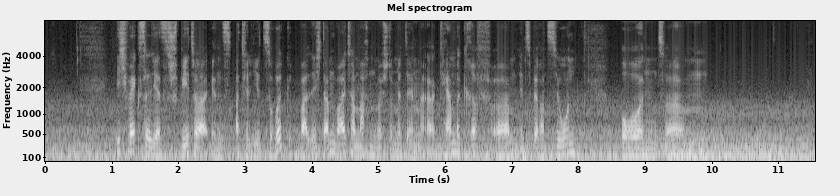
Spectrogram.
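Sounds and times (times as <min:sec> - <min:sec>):
car being driven, low rumble: 0:00.0 - 0:11.5
speech: 0:01.1 - 0:10.1.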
